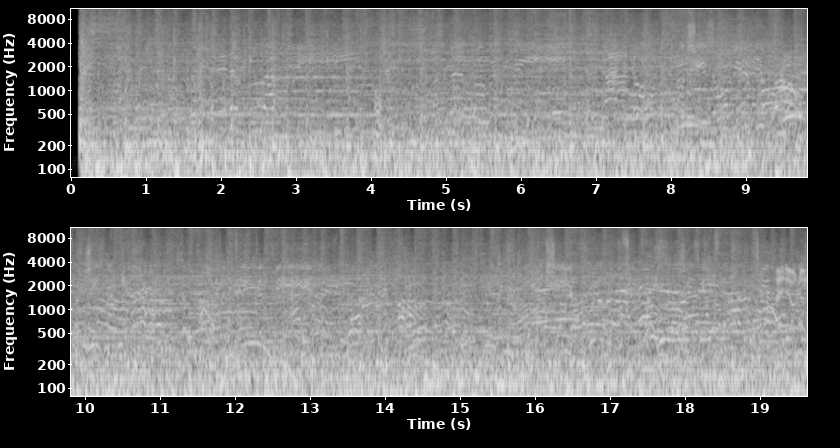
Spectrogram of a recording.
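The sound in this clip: Ten songs mashed up and playing simultaneously form a loud, dense, unbroken wall of overlapping melodies, beats and tones, with no single tune standing out from the blur.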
